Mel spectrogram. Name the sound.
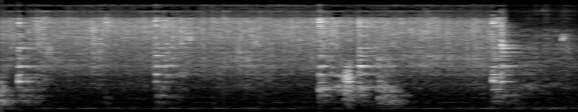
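onions and green chillies frying in pan for duck curry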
